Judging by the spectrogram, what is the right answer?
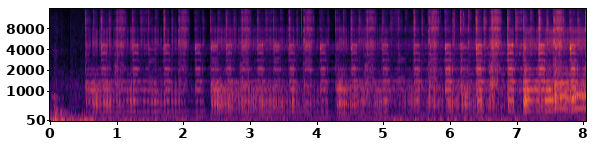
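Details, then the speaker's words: Mid-2010 13-inch MacBook A1342 playing music through its built-in speaker: harsh, buzzy breakup even at fairly low volume from a blown speaker, later replaced with a used one. "i think the speakers are going bad so i'm gonna play this intro sound from my youtube channel and you can hear how bad it sounds hopefully"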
